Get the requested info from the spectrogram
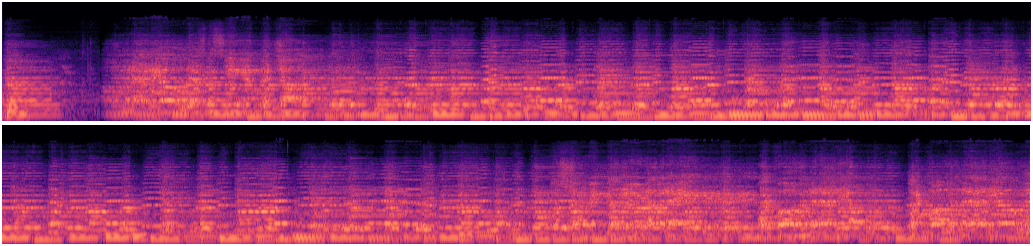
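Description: Live folk band playing an instrumental passage on mandolin, accordion and guitars, with a steady rhythm. The music cuts out briefly about a second in, then comes back in full.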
